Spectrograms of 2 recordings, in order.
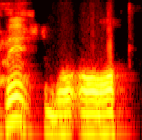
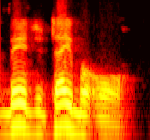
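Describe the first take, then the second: First: The word 'vegetable' is said with the usual reduction. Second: The word 'vegetable' ends in a fully pronounced 'table'. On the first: "instead of saying vegetable oil" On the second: "he calls it vegetable oil"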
